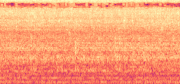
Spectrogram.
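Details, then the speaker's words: Toilet tank refilling after replacing the fill valve that had been hissing and spraying water: even rush of water with no hiss, noise or spray; normal refill after repair. "And you can see all the water coming down. No problem. No noise. No spraying water."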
